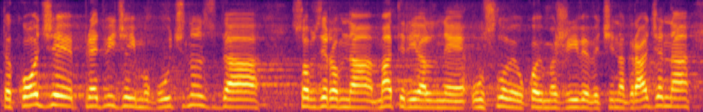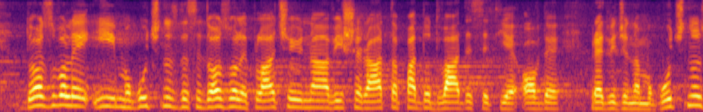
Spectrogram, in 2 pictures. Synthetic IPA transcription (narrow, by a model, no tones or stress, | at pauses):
t̪ako̞ːd͡ʑe̞pɾe̞d̪ʋid͡ʑaimo̞ɡuːt͡ɕno̞st̪d̪aso̞bziɾo̞mnamat̪e̞ɾialˠne̞uːslˠo̞ʋe̞uko̞jimaʒiːʋeʋe̞t͡ɕinaɡɾad͡ʑana | d̪o̞zʋo̞leʔimo̞ɡuːt͡ɕnost̪d̪ase̞d̪o̞zʋo̞le̞plˠaːt͡ɕajunaʋiʃe̞ɾaːt̪apad̪o̞d̪ʋaːd̪e̞se̞t̪je̞ʔo̞ːʋd̪e̞ | pɾe̞d̪ʋid͡ʑe̞namo̞ɡuːt͡ɕnos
